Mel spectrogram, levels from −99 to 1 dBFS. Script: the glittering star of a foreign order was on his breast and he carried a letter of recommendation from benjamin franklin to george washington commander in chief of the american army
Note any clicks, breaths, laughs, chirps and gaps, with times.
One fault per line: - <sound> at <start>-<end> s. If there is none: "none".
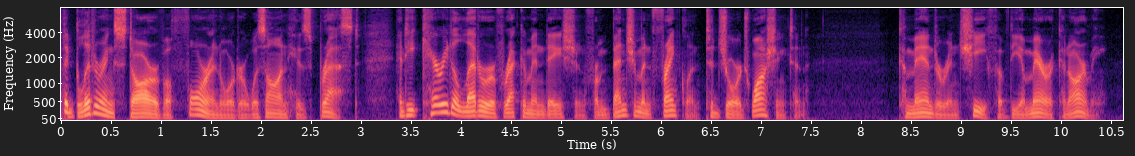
none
